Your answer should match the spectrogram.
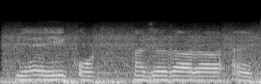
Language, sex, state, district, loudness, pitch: Hindi, female, Haryana, Rohtak, -12 LUFS, 105 Hz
